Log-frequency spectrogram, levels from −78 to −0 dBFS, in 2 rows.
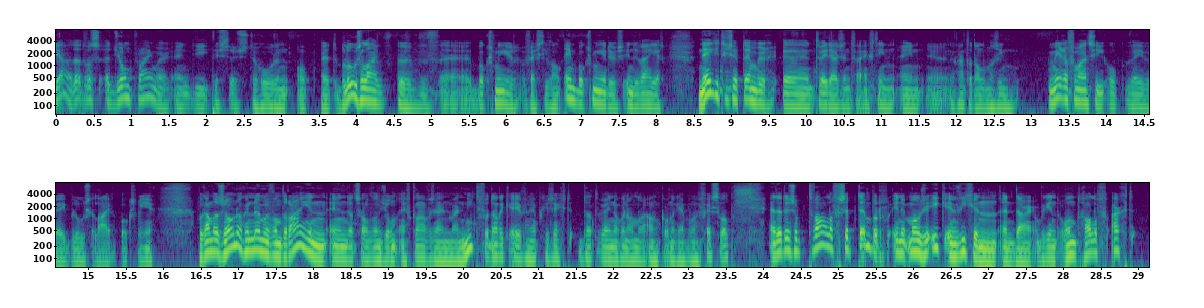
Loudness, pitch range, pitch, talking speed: -24 LUFS, 90-125 Hz, 100 Hz, 185 wpm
